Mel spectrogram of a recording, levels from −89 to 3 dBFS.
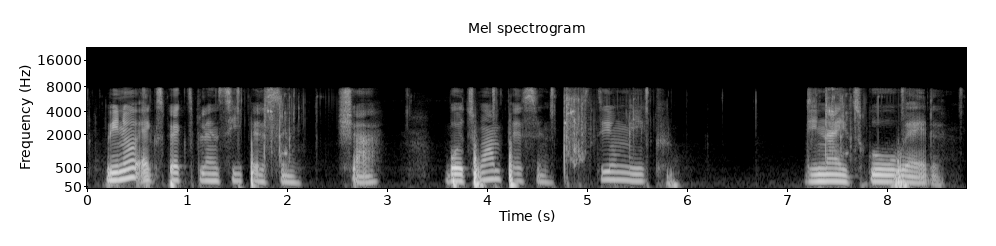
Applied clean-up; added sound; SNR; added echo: neural mask model RNNoise.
